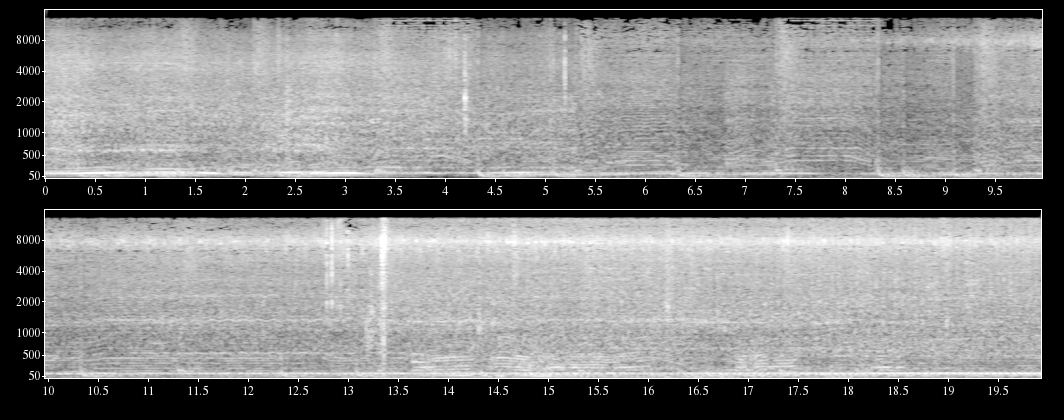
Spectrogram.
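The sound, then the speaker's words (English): A truck engine labors steadily climbing up a waterfall, its deep low rumble continuous throughout, with slight shifts in pitch as the revs rise and ease. “If ever, my truck basically walks up pretty much anything, even in the rain.”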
